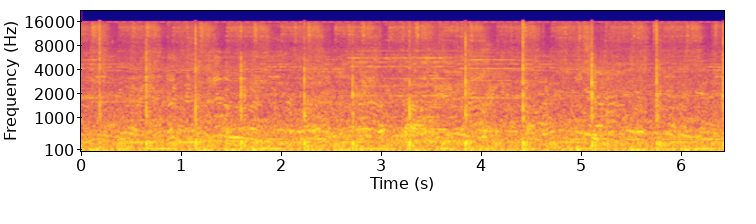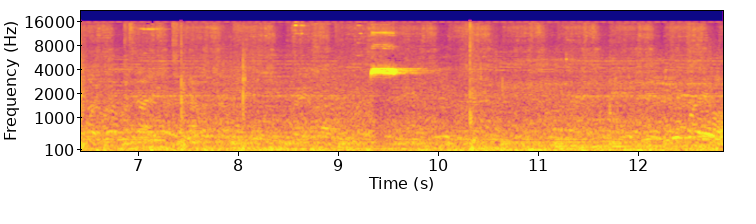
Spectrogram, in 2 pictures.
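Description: An ecuavoley ball thuds several times on the concrete court, bounced and struck, over steady crowd chatter and background music. Near the end a short, sharp whistle blast is the loudest sound.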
